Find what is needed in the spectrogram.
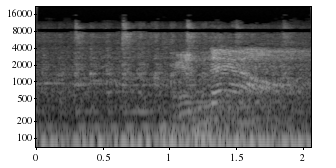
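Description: A voice over a large arena's public-address system, echoing, heard briefly about a second and a half in over a steady heavy low rumble of arena background noise.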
